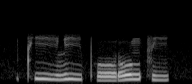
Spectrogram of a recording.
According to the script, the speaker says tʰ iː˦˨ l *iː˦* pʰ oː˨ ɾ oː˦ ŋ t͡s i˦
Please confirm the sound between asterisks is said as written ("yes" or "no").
no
